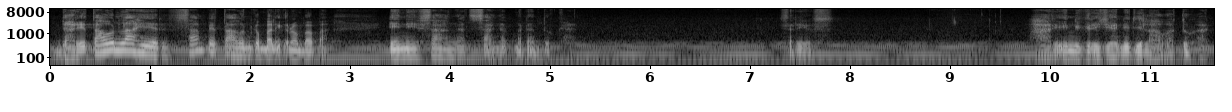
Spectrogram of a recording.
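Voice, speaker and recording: An older man, a pastor, preaching a sermon, moving between soft low asides and loud, high-pitched exhortation. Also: animated, moderate pace, vocal fry, pauses often, over music. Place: church sanctuary.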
